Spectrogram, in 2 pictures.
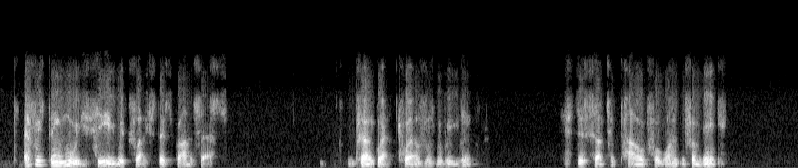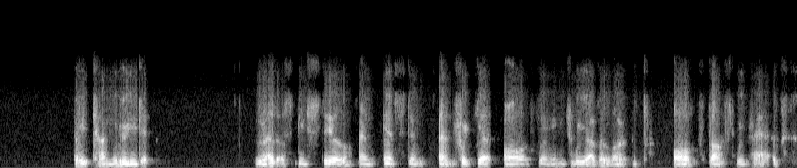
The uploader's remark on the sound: ACIM Daily Conference Call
